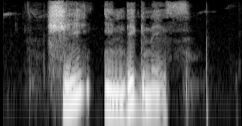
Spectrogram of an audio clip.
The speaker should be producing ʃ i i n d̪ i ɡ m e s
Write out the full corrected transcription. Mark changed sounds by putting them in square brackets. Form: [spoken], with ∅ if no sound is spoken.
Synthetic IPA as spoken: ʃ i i n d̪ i ɡ [n] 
